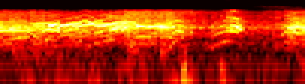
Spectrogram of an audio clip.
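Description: Cartoon soundtrack: a chorus of many high, wavering squawks and chattering creature calls, honk-like, overlapping, thinning out and fading past the middle.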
